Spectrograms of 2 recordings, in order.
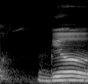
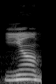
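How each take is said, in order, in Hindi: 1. यह अक्षर बिना j-n संयोजन के बोला जाता है। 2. यह अक्षर j और n की ध्वनियों को मिलाता है। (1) "आपने अब तक सीखा होगा इसको ज्ञ... तो ये गलत होता है" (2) "ये ज और न से मिलकर बनता है, इसलिए हम उसको य बोलते हैं"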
